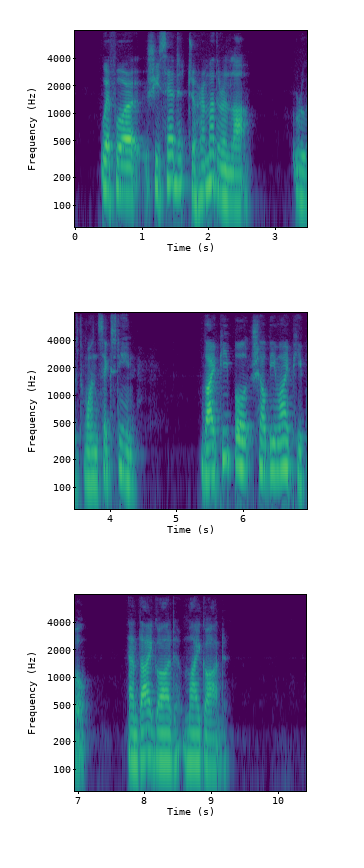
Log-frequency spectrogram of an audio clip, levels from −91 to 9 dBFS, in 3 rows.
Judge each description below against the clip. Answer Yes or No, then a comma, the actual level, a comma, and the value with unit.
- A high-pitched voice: No, low, 130 Hz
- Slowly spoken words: Yes, slow, 120 wpm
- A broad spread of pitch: No, average, 4.4 semitones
